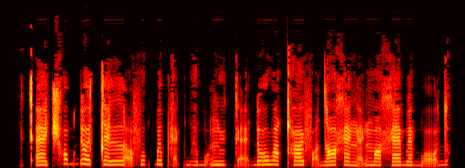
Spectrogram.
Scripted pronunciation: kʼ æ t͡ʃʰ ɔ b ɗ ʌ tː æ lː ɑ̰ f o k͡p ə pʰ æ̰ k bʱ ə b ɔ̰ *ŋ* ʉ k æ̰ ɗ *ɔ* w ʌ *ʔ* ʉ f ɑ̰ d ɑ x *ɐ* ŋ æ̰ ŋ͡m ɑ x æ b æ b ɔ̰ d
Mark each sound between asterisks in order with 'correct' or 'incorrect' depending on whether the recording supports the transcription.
correct, correct, incorrect: qʰ, incorrect: æ

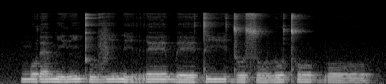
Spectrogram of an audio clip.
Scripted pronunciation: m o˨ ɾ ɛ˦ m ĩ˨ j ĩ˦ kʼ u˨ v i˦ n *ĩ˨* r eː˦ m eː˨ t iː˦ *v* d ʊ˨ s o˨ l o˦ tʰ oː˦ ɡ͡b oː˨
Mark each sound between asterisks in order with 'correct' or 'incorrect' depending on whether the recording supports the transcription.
incorrect: i˨, incorrect: none

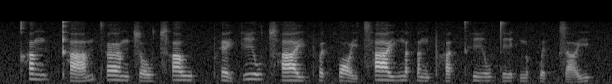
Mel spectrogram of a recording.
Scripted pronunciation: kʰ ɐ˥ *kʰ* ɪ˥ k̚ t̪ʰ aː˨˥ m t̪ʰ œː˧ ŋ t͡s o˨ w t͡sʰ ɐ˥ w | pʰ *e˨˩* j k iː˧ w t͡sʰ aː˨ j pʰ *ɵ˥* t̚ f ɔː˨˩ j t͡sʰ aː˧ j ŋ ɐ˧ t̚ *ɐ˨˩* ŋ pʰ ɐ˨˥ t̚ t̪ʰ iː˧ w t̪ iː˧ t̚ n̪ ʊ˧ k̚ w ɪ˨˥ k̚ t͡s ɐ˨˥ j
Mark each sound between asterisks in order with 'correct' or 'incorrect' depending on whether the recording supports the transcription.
incorrect: ŋ, correct, incorrect: ɵ˨, incorrect: ɐ˨

